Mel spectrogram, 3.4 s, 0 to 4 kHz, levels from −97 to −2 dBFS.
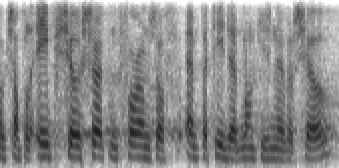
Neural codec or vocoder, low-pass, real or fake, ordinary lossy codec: none; 3.6 kHz; real; Opus, 64 kbps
